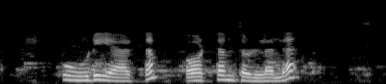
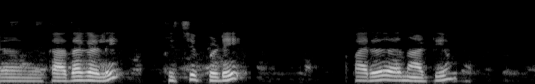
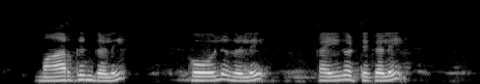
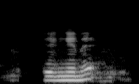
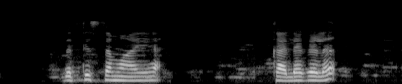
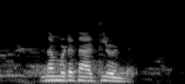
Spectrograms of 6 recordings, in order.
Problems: background sounds at intervals, low volume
